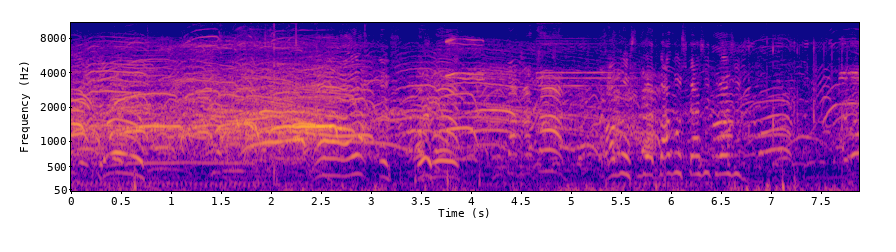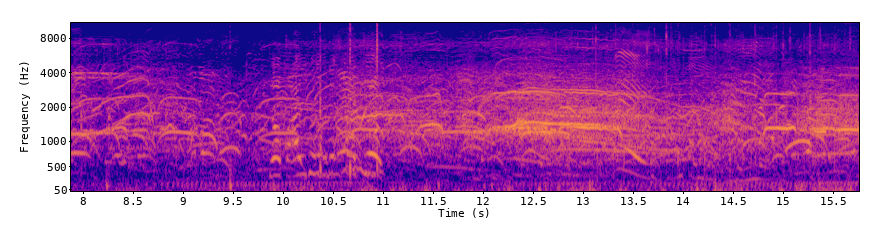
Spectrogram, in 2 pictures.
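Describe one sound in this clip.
Young boys shout to each other outdoors.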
